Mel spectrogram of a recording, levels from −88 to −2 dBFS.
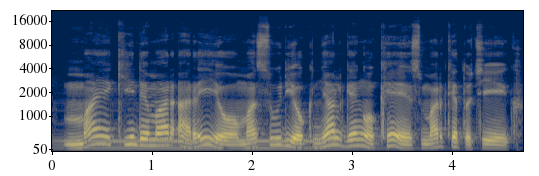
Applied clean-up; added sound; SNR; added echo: none; Bowed string instrument; 17 dB; none.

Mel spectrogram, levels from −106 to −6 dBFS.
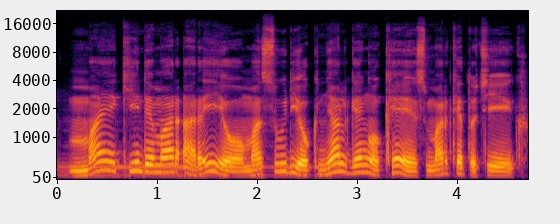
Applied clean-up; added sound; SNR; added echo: neural mask model RNNoise.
